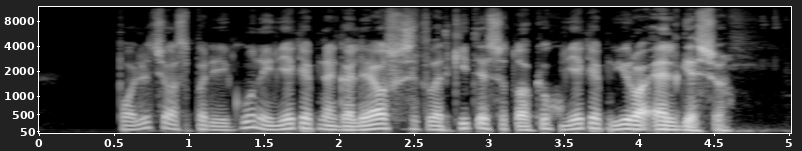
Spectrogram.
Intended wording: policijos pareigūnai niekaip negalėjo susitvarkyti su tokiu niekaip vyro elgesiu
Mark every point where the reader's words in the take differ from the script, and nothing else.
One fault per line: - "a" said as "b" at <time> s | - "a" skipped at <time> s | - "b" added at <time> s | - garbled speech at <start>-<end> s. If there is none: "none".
none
